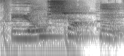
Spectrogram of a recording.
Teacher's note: You can't hear the G and you can't hear the P at the end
